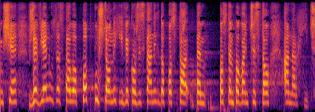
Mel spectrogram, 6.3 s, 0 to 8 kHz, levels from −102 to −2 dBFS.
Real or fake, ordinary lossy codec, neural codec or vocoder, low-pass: real; none; none; 7.2 kHz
